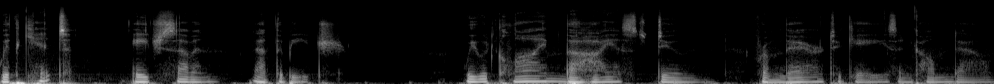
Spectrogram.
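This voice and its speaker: Soft-spoken and at a very slow pace, the speaker leaves long, frequent pauses. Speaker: ASMR poetry reader. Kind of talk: poetry reading.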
